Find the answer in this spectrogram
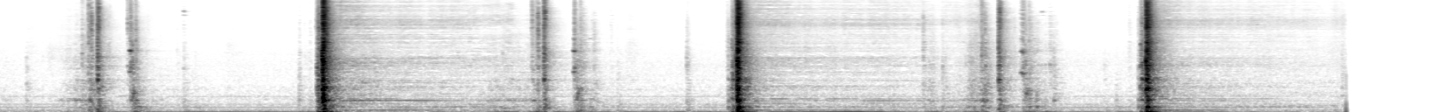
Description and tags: I'm a student studying sound and I and recording sounds this is one of the recordings.
This sound is of a toaster being turned on and off.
